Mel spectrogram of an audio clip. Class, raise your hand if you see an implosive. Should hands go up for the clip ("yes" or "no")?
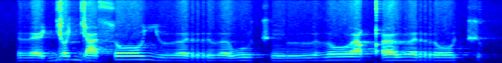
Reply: no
